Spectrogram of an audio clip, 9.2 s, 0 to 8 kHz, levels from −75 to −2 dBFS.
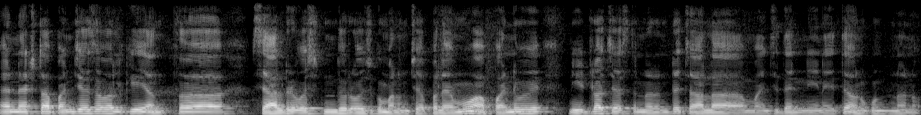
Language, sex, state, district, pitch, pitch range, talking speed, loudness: Telugu, male, Telangana, Nalgonda, 120 Hz, 115-130 Hz, 125 wpm, -20 LUFS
